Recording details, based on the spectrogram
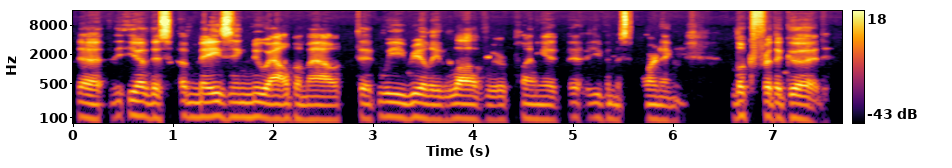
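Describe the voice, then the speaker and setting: Brief: low-pitched male host on a video call, dry close sound, halting and warm in thanks. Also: flat delivery, no room sound. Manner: halting, grateful, repeats words while starting sentences. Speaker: event host. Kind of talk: live-streamed conversation.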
